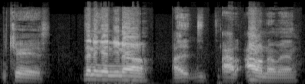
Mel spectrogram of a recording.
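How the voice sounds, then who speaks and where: A young man hosts a casual gaming podcast, rambling and opinionated with lots of fillers. His mid-range voice is smooth and moves at normal speed.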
